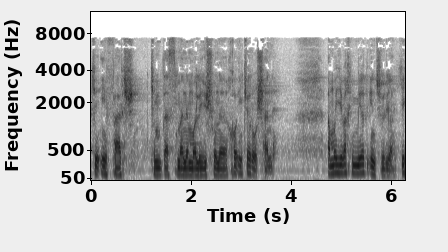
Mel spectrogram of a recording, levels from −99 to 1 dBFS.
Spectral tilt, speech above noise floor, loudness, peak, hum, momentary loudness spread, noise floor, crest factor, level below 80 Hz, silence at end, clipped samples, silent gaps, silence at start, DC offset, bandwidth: -6 dB/octave; 24 dB; -15 LUFS; -2 dBFS; none; 13 LU; -38 dBFS; 14 dB; -52 dBFS; 0 s; under 0.1%; none; 0 s; under 0.1%; 7.8 kHz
